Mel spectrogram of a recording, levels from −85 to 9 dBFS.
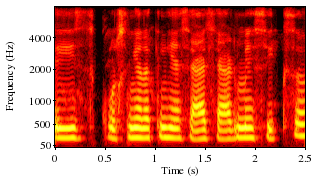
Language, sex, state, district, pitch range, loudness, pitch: Hindi, female, Himachal Pradesh, Shimla, 200-210 Hz, -15 LUFS, 205 Hz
